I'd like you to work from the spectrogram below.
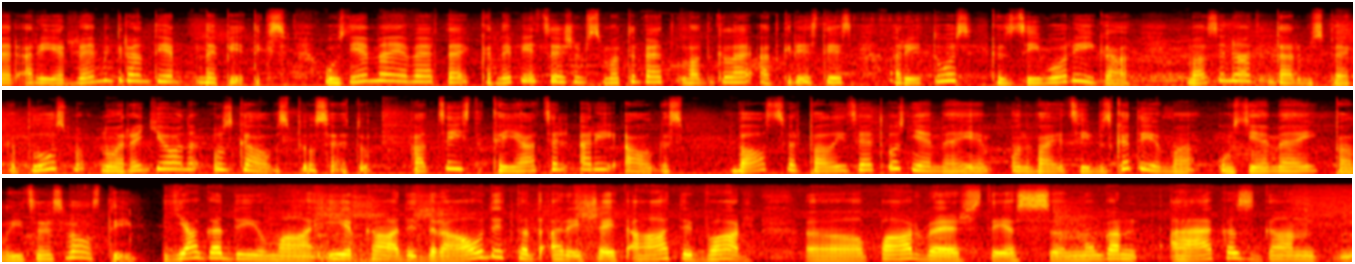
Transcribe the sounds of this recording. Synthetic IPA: mæːɾʔa̰ɾiːaɾːɛmiɡɾant̪iɛmnepiɛt̪i̥ksuzʲɲɛːmɛːjavɛːɾt̪ɛːjkanepiɛt̪siɛʃamsmɔt̪ivɛːt̪lˠad̪ɡalʲˠɛːʔad̪ɡɾiɛst̪iɛs | aɾiːt̪uɔskasd̪ziːvuɔɾiːɡaːmazinaːt̪d̪aɾbɐspɛːkaplˠuːsmunuɔɾɛɟiɔːnauzɡalˠvɐspḭlˠsɛ̰ːt̪u | at̪ziːst̪kajaːt̪sɛʎʲaɾiːʔawɡɐs | valˠst̪svaɾpalˠiːd̪zɛːt̪uzʲɲɛːmeːjiɛmunvajɐd̪ziːbɐsɡad̪ijumaːuzʲɲɛːmeːjipalˠiːd̪zɛːsvalˠst̪ḭːjaɡad̪ijumɑːiɾkaːd̪id̪ɾawd̪it̪ad̪a̰ɾiːʃɛjt̪aːt̪ɾivaɾ | paːɾvɛːɾst̪iɛəsnuɡanæːkɐsɡan

